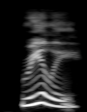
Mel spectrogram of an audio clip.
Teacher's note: Voice goes up at the end like you're happy. · If you say really with your voice going up, it sounds excited.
